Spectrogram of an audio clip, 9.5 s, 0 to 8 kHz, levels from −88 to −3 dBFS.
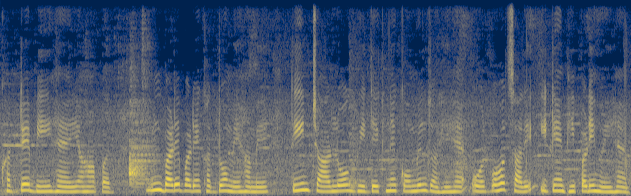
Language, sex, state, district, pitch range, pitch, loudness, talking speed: Hindi, female, Punjab, Fazilka, 200-235 Hz, 215 Hz, -16 LUFS, 170 wpm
